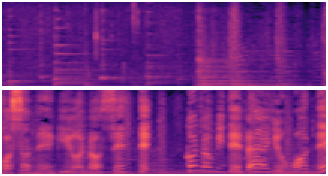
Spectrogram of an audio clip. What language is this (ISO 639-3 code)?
jpn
